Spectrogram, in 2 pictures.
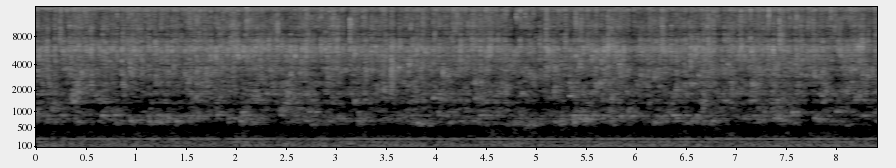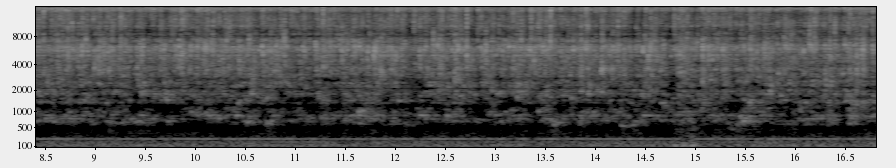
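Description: Steady background noise: a constant low hum under an even hiss, with a brief soft bump about fifteen seconds in.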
